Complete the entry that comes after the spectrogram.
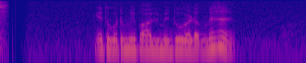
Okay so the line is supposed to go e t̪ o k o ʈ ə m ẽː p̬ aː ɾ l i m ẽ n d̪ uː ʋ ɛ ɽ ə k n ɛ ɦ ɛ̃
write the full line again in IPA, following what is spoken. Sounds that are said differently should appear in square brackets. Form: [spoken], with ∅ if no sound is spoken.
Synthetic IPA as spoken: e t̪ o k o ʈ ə m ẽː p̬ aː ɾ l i m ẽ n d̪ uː ʋ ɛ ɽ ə k n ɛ ɦ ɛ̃

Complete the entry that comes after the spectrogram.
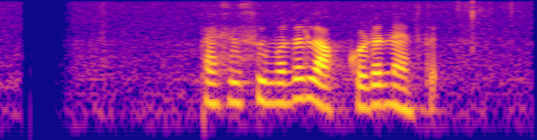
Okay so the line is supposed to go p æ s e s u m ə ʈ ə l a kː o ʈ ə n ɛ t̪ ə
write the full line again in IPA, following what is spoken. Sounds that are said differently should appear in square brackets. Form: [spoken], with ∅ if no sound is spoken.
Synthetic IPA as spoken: p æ s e s u m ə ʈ ə l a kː o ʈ ə n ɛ t̪ ə

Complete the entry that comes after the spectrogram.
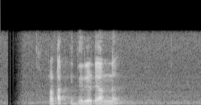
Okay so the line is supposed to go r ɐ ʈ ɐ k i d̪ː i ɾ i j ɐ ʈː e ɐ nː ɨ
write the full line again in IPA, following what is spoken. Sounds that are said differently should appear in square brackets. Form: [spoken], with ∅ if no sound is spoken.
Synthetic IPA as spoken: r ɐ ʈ ɐ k i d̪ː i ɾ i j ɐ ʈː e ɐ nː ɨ

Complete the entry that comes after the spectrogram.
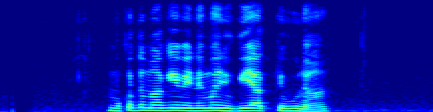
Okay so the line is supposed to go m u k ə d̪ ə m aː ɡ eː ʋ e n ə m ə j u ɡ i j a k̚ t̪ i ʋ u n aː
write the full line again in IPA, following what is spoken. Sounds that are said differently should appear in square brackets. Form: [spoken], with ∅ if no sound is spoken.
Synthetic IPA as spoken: m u k ə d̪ ə m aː ɡ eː ʋ e n ə m ə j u ɡ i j a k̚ t̪ i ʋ u n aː

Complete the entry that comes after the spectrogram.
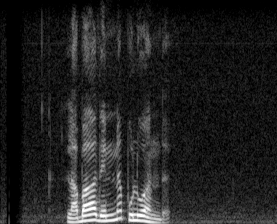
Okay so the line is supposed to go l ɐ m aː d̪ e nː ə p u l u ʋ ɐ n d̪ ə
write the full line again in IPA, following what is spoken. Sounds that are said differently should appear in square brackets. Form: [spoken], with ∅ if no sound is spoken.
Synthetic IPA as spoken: l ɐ [b] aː d̪ e nː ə p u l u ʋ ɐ n d̪ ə

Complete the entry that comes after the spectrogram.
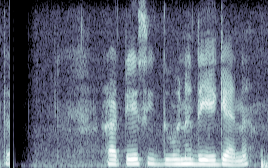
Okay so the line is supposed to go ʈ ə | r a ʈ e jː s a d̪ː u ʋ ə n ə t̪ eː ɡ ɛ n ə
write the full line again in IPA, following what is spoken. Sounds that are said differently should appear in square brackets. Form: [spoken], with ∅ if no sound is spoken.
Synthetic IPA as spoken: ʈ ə | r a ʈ e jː s [i] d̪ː u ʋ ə n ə [d̪] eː ɡ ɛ n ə

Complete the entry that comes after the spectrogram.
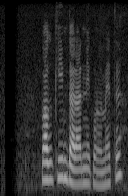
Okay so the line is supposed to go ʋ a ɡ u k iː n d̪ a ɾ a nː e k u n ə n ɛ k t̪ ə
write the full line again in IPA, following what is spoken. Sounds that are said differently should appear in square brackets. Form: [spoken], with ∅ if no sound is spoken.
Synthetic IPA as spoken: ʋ a ɡ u k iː [m] d̪ a ɾ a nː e k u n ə [m] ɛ [∅] t̪ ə

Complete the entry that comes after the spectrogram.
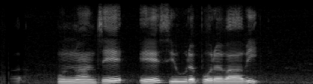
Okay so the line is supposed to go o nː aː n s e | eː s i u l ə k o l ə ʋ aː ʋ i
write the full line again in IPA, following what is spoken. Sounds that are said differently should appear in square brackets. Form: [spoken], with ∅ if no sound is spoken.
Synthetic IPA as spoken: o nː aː n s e | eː s i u [ɾ] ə [p] o [ɾ] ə ʋ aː ʋ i

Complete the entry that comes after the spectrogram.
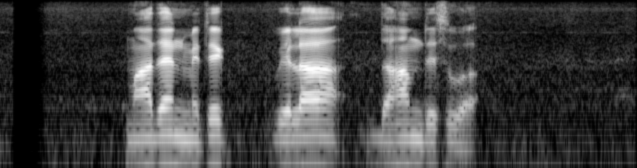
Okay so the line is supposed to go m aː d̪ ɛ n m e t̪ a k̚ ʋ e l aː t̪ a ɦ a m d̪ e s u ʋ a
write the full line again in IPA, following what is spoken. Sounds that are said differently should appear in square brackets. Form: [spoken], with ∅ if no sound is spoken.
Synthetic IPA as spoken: m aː d̪ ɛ n m e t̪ [e] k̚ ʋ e l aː [d̪] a ɦ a m d̪ e s u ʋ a

